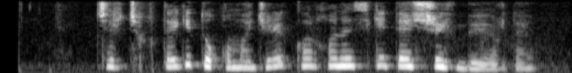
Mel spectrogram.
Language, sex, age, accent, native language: Uzbek, female, 19-29, Farg'ona, Uzbek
